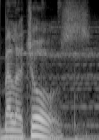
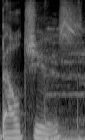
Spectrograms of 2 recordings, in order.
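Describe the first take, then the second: First: The word is pronounced in a silly, fancy way. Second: The word is pronounced plainly, like two words. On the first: "I could go like silly with it" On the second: "it might be belt shoes"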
